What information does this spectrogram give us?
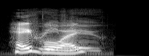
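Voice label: Woman Says Hey Boy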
